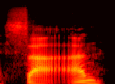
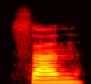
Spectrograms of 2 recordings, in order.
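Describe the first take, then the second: First: SAN dipping low, then rising. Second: SAN held high and level, louder. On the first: Teacher showing the contrast, low dipping SAN. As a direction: let SAN sink and curl back up. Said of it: "si c'était au ton bas". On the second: Teacher correcting the exercise, high level SAN. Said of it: "Après, ton haut". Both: Shown as a demonstration.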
